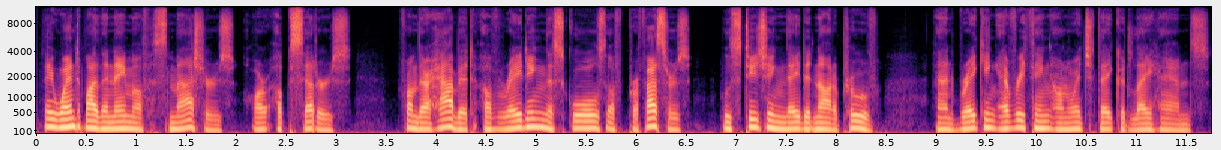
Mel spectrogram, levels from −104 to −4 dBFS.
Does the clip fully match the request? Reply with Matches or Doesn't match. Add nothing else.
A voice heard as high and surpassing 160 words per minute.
Doesn't match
